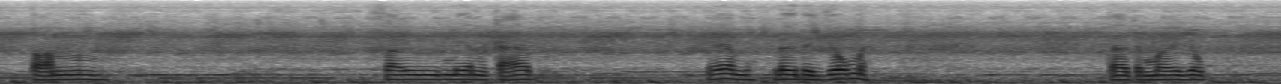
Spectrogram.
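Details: Frogs calling in a rice field at dusk after heavy rain: four clusters of harsh, nasal, throbbing croaks a couple of seconds apart, over a steady high insect drone.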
